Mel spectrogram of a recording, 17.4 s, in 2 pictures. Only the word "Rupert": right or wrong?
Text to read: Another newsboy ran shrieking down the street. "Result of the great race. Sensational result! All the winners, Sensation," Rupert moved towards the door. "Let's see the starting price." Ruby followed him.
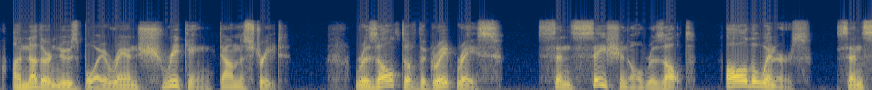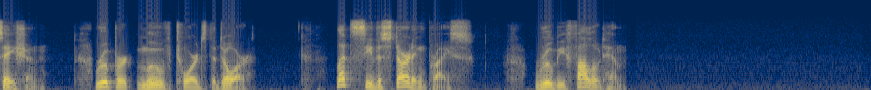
right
